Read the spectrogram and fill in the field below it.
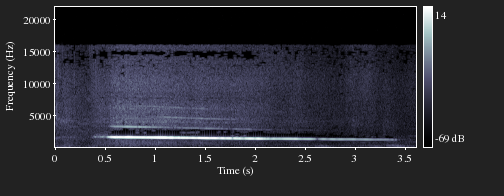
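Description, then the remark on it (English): A single loud, steady whistle of a bomb falling near a church in London during a German bombing raid in World War II, on a Sunday morning, its pitch sliding gradually downward for about three seconds before cutting off, with no explosion following and no voices. “Germany had been bombing London for months when suddenly all the members in the church on a Sunday morning hear the familiar sound of a whistle.”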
